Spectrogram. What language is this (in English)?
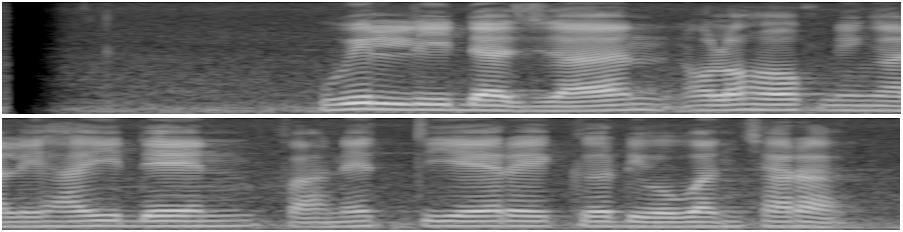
Sundanese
